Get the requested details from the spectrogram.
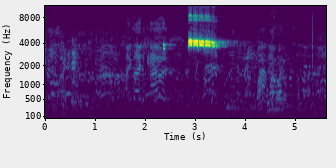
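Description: Men shout and call out across an open field.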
